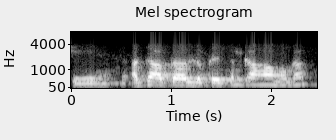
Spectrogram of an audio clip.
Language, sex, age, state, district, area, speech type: Urdu, male, 18-30, Bihar, Gaya, urban, conversation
